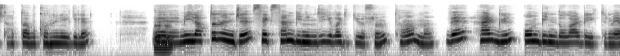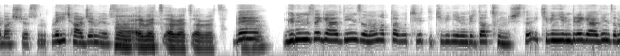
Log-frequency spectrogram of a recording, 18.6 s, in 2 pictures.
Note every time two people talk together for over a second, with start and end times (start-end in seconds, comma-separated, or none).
none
